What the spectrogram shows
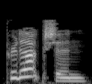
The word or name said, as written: production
